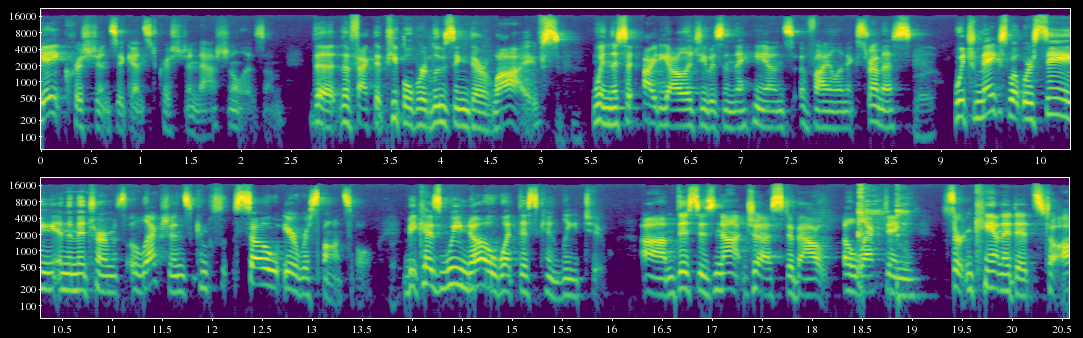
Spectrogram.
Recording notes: This episode features an live event sponsored by Georgetown’s Center on Faith and Justice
